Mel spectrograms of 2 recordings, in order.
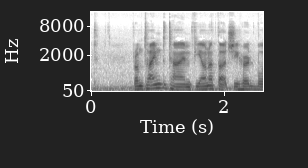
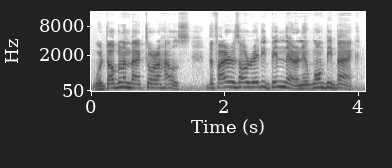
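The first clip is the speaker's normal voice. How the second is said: urgent answer; 8 semitones higher than usual. A narrator's reading. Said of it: "Fiona answered urgently".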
